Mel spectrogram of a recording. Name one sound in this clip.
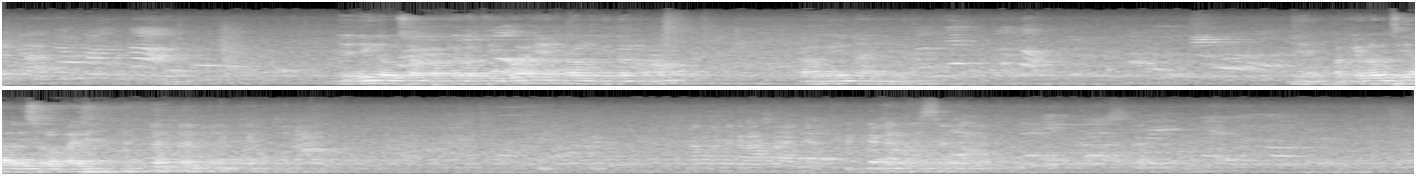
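A middle-aged man speaks with animation into a microphone, in a slightly echoing room.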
